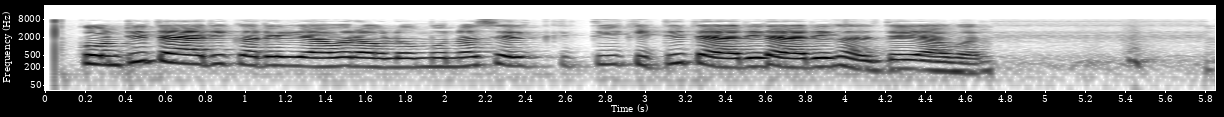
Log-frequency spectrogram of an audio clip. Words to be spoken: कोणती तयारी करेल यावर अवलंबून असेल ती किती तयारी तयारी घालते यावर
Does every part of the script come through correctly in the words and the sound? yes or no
no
